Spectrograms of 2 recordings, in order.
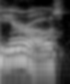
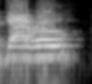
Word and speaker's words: gyro: I say Euros, and we looked that up together a long time ago, and then now we make fun of other people. They're like, "Can I get a gyro?"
